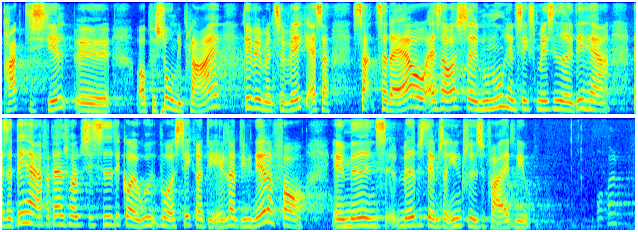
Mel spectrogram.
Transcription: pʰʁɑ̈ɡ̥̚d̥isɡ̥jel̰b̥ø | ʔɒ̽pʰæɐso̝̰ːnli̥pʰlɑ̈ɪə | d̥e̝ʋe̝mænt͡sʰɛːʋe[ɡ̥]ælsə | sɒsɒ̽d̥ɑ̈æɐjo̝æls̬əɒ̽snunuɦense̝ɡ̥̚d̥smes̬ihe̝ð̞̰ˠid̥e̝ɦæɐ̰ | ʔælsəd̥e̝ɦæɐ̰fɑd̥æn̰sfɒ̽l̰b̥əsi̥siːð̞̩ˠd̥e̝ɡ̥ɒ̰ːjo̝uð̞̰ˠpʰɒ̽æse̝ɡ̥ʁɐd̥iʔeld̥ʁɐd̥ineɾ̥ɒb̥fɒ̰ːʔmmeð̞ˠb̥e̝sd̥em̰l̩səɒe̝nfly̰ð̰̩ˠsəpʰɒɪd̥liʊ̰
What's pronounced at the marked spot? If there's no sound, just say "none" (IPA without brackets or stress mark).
ɡ̥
